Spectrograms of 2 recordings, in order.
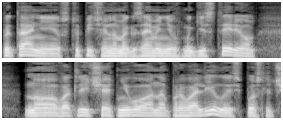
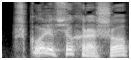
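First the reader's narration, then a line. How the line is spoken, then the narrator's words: Uncertain mumble. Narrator (Russian): буркнул, не зная, что еще сказать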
